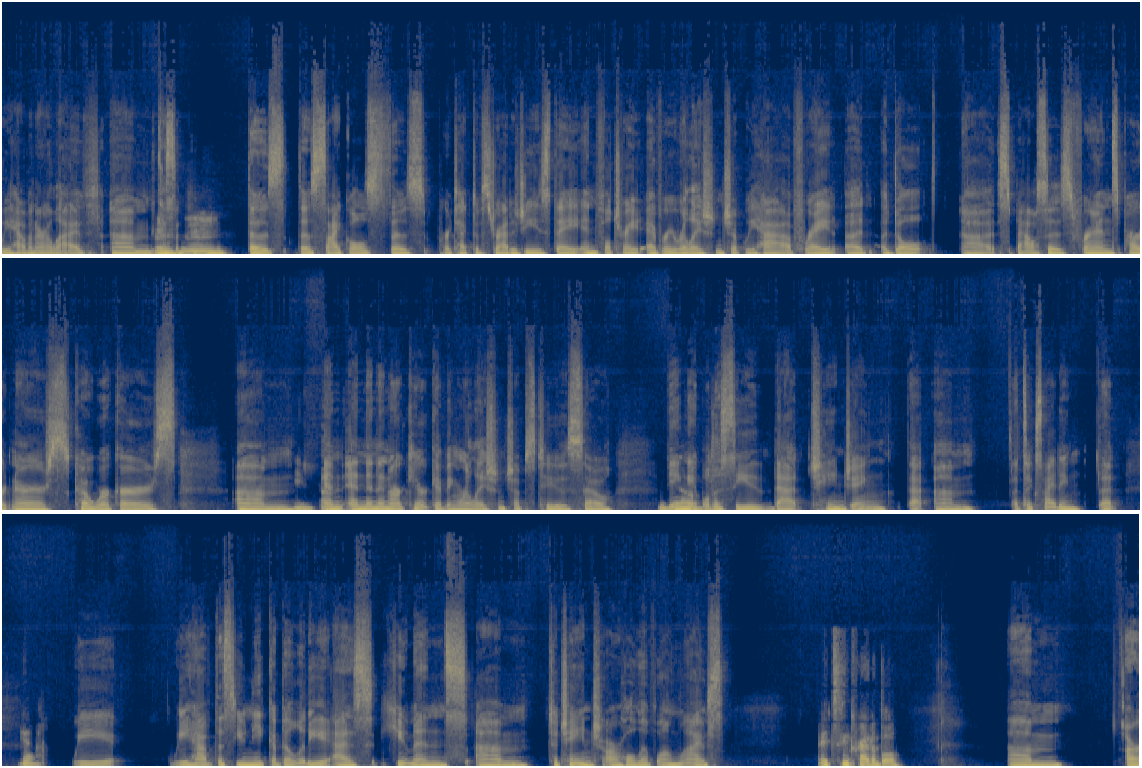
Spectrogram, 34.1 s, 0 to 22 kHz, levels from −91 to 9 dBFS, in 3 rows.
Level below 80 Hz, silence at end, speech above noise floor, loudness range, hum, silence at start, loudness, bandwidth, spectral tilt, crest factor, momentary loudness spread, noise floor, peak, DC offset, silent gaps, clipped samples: -78 dBFS; 0 s; 48 dB; 4 LU; none; 0 s; -23 LUFS; 15.5 kHz; -5 dB/octave; 18 dB; 8 LU; -71 dBFS; -4 dBFS; under 0.1%; none; under 0.1%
